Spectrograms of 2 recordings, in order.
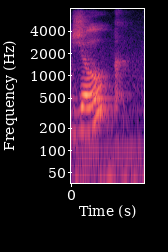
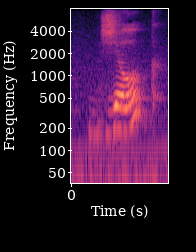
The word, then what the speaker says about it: joke: have to remember that j in english is pronounced j so joke it's not pronounced it's pronounced j so joke joke joy jealous right all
